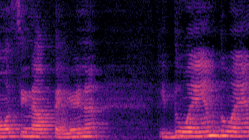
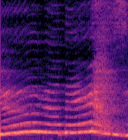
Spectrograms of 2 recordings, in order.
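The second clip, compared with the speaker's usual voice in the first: lamento choroso, agudo e arrastado; choro imitado; 11 semitones higher, 4 dB louder, much slower than usual. Retold or imitated. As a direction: imitate a high, drawn-out tearful wail. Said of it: "E aí eu chorando, chorando, assim". (imitando choro, agudo e arrastado)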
